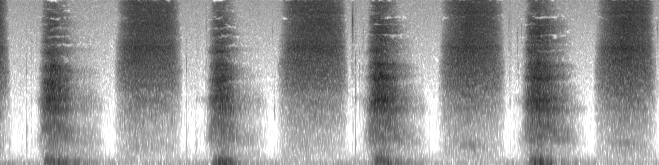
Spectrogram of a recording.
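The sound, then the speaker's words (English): Rapid, forceful breathing, in through the nose and out through the mouth, runs as four even cycles. Rougher, breathy bursts alternate with smoother airy hisses, loud and with no talking. “I'm going to essentially demonstrate now. So it's inhale, exhale through the mouth. I am inhaling through the nose.”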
